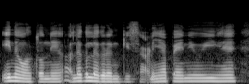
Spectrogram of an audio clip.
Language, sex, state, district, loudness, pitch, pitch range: Hindi, male, Uttar Pradesh, Shamli, -16 LUFS, 145 Hz, 135-150 Hz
